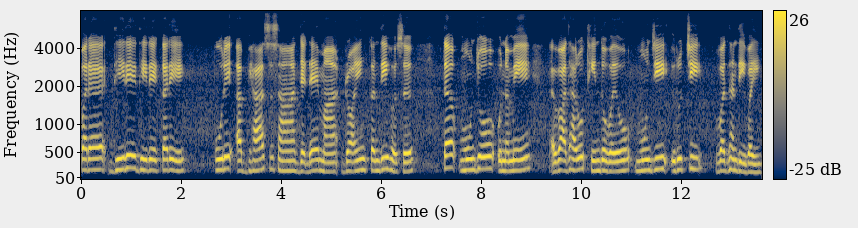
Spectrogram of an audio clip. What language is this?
Sindhi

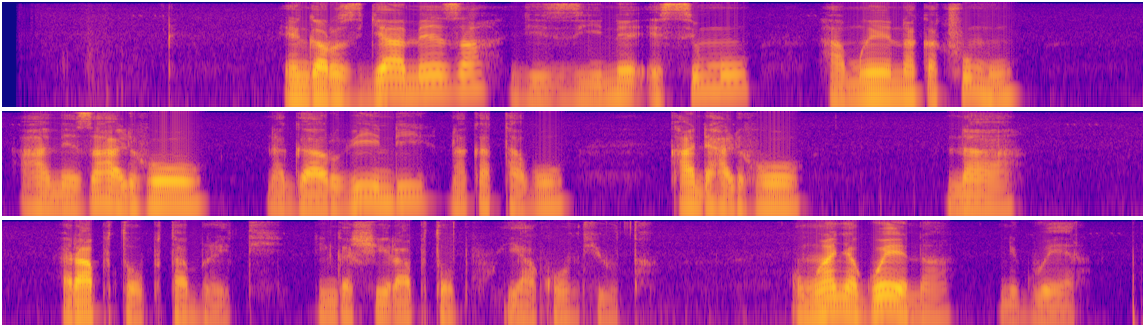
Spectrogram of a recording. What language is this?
Nyankole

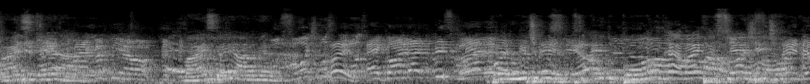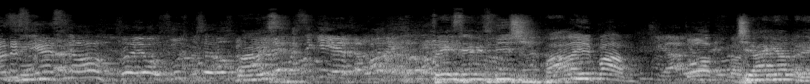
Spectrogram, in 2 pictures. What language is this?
Portuguese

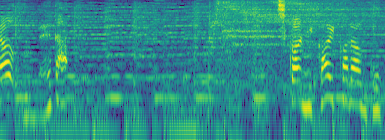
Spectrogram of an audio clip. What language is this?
Japanese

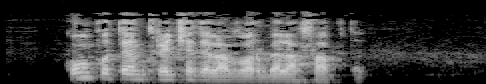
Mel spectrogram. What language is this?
Romanian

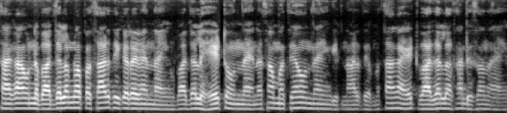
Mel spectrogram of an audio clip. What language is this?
Sindhi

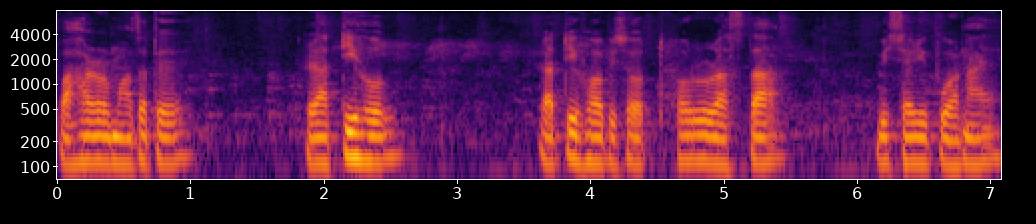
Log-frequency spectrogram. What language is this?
Assamese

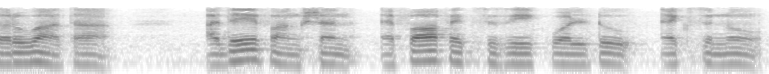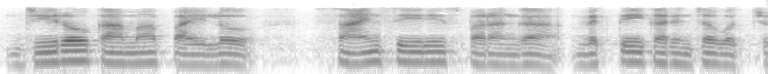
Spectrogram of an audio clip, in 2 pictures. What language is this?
Telugu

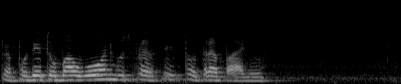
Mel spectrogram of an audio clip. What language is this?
Portuguese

